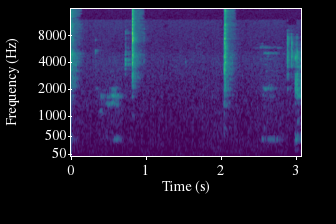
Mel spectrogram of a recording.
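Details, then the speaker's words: Lionel postwar rolling stock (3-dome Sunoco tanker) standard truck coupler after working in: a few crisp, light metallic clicks as the coupler snaps open and shut, releasing cleanly with no sticking. "That's all it really needs. You can work it in like so. And already it's releasing the coupler much"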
